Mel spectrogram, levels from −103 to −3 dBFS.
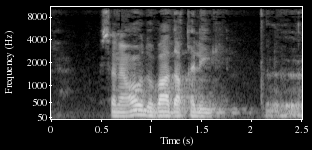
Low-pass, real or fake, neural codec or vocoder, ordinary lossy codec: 9.9 kHz; real; none; Opus, 64 kbps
